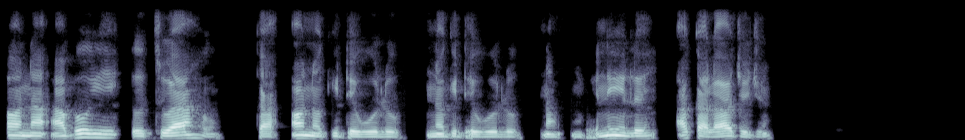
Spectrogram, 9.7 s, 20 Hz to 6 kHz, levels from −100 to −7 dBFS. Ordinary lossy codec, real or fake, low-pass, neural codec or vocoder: none; real; 5.4 kHz; none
